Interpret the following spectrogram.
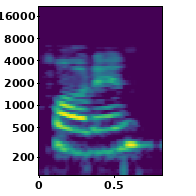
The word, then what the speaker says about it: foreign: The letter G is not pronounced when it comes before letter N in a word. For example, design, foreign, sign, and align.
